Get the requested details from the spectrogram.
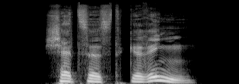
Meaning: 1. second-person singular subjunctive I of geringschätzen 2. second-person singular subjunctive I of gering schätzen
- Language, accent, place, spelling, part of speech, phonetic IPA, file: German, Germany, Berlin, schätzest gering, verb, [ˌʃɛt͡səst ɡəˈʁɪŋ], De-schätzest gering.ogg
